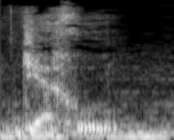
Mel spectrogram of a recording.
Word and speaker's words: Yahu: Los textos egipcios dicen que uno de los lugares donde los Shasu vivían se llamaba YHW, probablemente pronunciado Yahu, seguramente el nombre de su dios protector.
